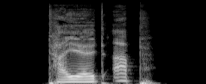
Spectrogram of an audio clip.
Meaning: inflection of abteilen: 1. second-person plural present 2. third-person singular present 3. plural imperative
- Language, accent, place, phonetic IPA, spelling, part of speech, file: German, Germany, Berlin, [ˌtaɪ̯lt ˈap], teilt ab, verb, De-teilt ab.ogg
